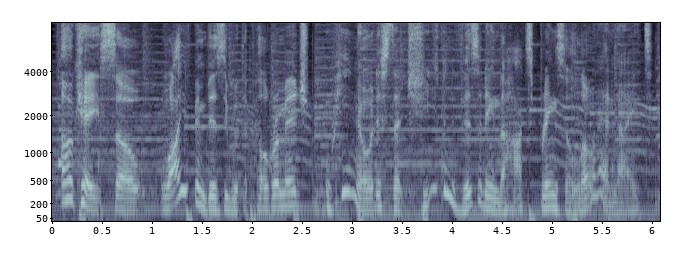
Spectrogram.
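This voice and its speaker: A man's voice: a little high, wildly swooping pitch, brisk, creaky, music in the background, exaggerated voice. A man playing an eager, friendly young villager in a video game, earnest and chatty. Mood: excited, confiding. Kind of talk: English video game voice acting.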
